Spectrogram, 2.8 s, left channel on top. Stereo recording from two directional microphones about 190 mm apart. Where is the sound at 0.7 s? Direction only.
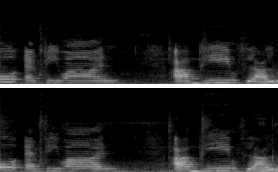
40° left (ahead or behind).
